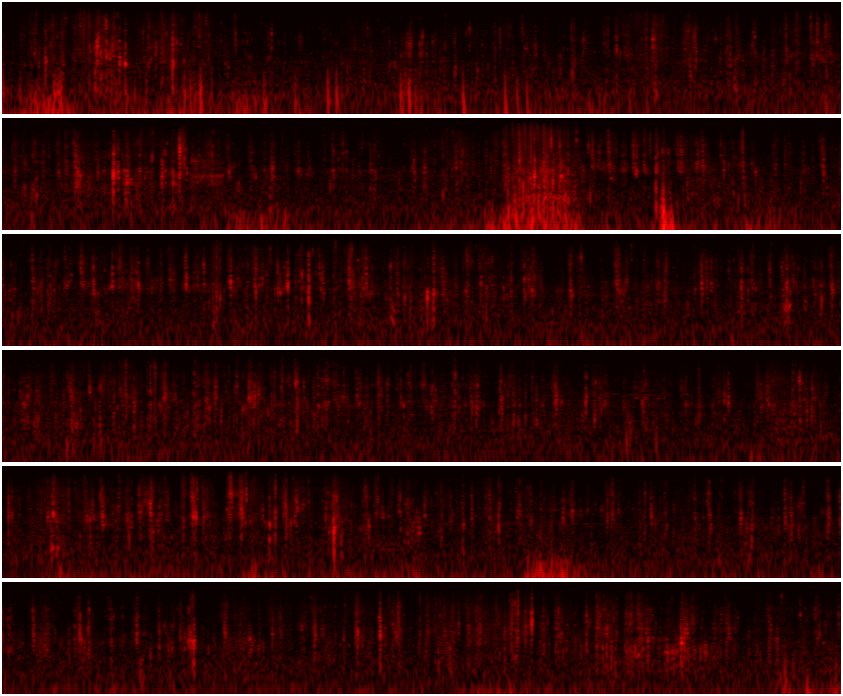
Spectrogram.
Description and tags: Pigs in mud eating
chewing, field-recording, munching, pigs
